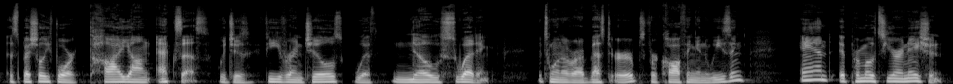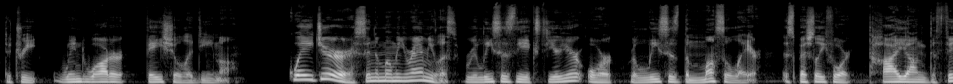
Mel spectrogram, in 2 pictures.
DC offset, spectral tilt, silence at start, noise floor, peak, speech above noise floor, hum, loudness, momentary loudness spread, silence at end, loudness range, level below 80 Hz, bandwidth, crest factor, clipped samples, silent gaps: under 0.1%; -6 dB/octave; 0.1 s; -49 dBFS; -2 dBFS; 29 dB; none; -21 LUFS; 10 LU; 0 s; 3 LU; -58 dBFS; 18 kHz; 18 dB; under 0.1%; none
